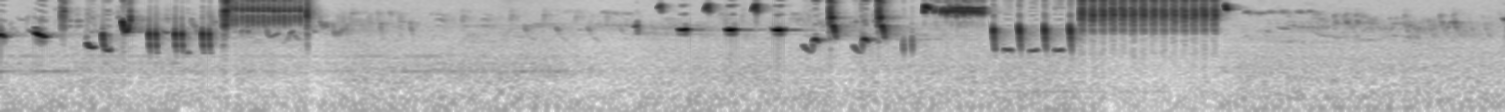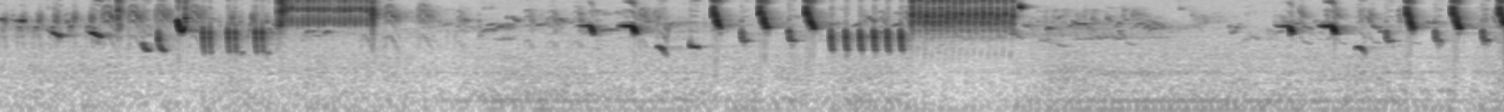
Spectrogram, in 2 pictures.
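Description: Wild birds singing in repeated phrases: quick chirps and falling whistled notes mixed with high, rapid trills. Each phrase lasts a few seconds, with short quieter pauses between.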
